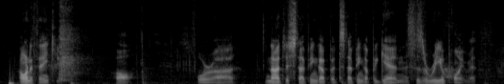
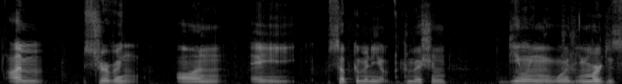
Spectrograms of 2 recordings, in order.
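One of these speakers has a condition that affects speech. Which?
The second: cerebral palsy; needs ramps.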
